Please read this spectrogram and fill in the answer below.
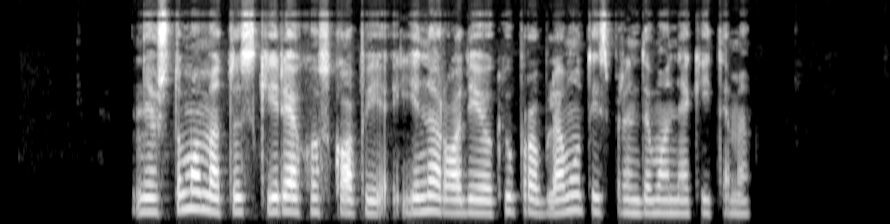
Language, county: Lithuanian, Tauragė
